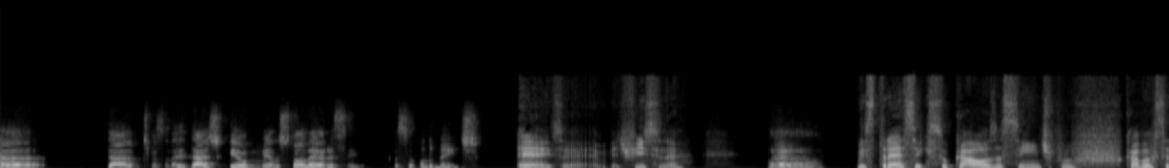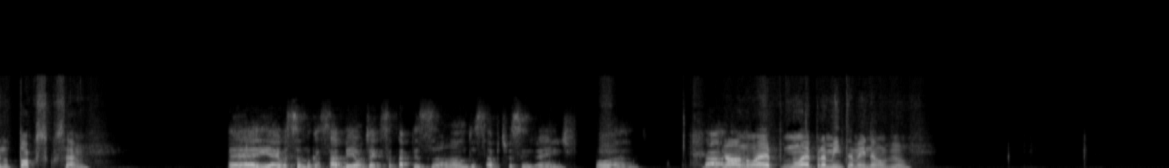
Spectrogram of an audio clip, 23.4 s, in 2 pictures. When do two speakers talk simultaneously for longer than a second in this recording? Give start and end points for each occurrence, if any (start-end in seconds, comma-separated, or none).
none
